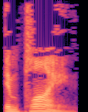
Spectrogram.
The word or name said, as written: implying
